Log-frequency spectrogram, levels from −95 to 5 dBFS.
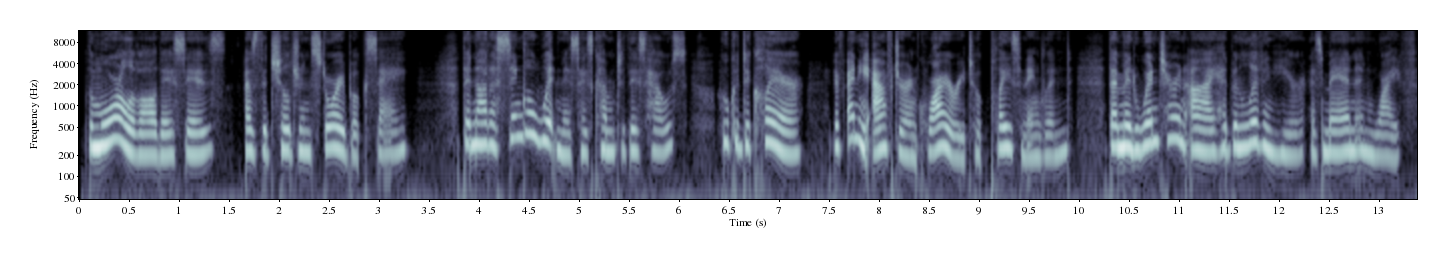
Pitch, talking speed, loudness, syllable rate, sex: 240 Hz, 195 wpm, -21 LUFS, 5.1 syllables/s, female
